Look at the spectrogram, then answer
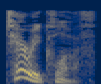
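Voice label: "terrycloth", English, British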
